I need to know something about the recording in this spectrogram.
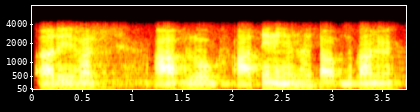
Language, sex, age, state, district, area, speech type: Hindi, male, 60+, Madhya Pradesh, Balaghat, rural, conversation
